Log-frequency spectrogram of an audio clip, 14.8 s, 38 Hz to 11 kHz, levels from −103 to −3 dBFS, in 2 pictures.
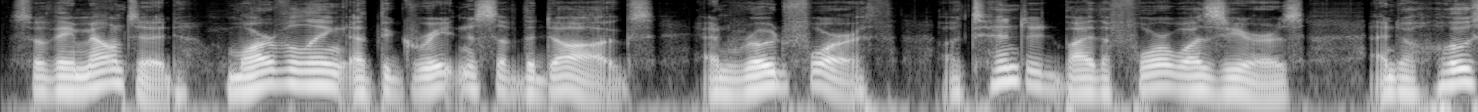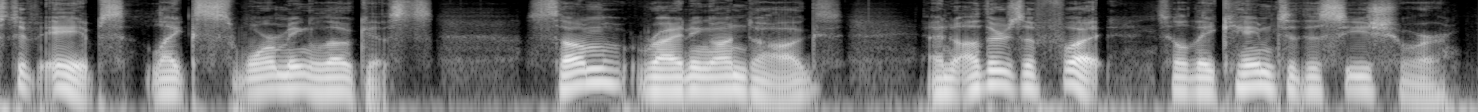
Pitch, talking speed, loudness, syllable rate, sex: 115 Hz, 160 wpm, -18 LUFS, 4.2 syllables/s, male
